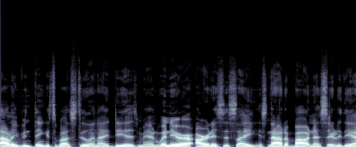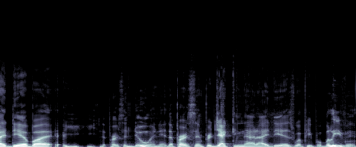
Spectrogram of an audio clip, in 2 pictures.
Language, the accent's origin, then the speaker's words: English; Midwest, United States; I'm from the Midwest, and I don't come from much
